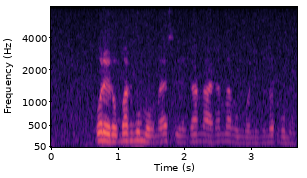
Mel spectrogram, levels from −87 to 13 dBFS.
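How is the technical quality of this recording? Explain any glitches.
The technical quality is compromised by heavy noise reduction that also eats into the speech itself. The room noise, sitting about 11 dB below the speech, is an ordinary part of the recording. Nothing comes through above 8 kHz, which fits a wideband call codec such as G.722.

Noise suppressor artifacts run through the whole clip. The background sinks sharply in the pauses and swells back under the speech. A suppressor judged the room noise to be steady and pulled those bands down by about 21 dB, frame by frame.

Speech cut by the noise suppressor affects the stretch from 0.99 to 3.67 s, about two seconds in total. Parts of the speech turn faint and swallowed, dipping by up to about 22 dB. The suppressor mistook quieter speech energy for noise and turned it down along with the background.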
